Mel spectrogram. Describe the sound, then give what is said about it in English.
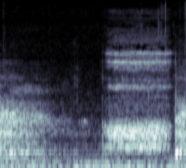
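Heavy, raspy breathing of a figure in a fan film trailer: a long inhale followed by a hissing exhale, each breath loud and airy against a dark, quiet background, with no speech. “And then off it goes, being pulled into the air, followed by this guy's heavy breathing.”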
